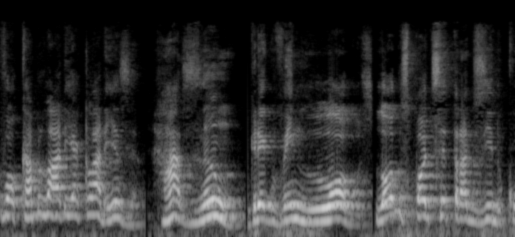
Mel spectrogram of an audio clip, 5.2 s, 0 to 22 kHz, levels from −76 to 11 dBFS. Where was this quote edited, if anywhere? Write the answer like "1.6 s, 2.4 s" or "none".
1.4 s, 2.4 s, 3.6 s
